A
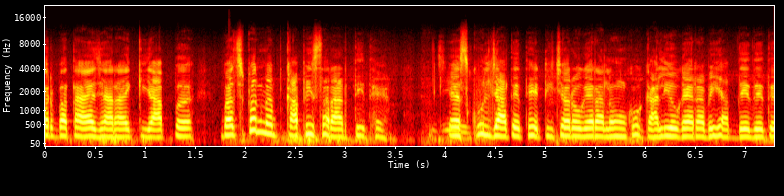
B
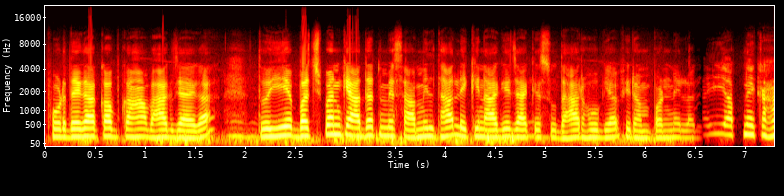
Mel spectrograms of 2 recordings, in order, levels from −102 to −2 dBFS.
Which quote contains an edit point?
B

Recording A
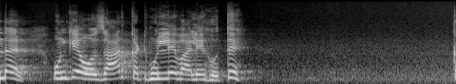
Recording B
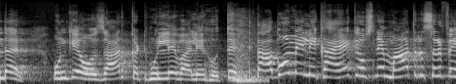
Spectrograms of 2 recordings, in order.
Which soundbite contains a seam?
B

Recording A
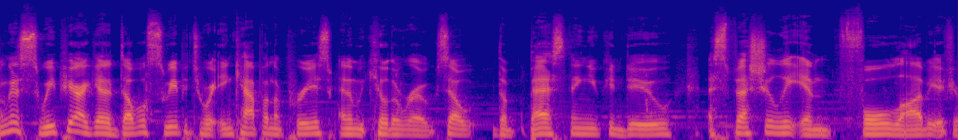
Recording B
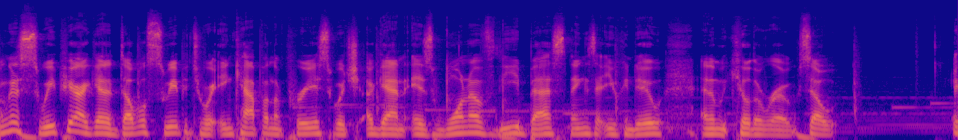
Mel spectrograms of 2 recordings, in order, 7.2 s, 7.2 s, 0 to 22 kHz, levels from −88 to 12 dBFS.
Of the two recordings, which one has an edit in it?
A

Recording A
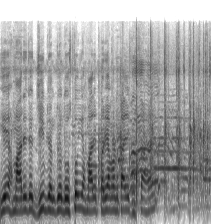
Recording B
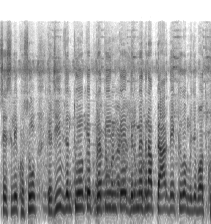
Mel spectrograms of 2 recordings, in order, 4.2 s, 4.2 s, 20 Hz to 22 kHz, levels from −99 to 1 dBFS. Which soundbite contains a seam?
B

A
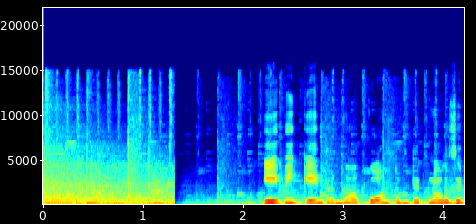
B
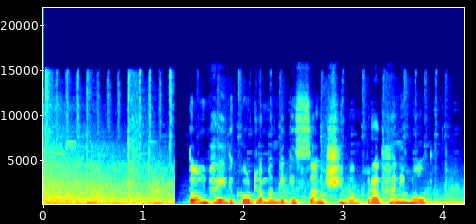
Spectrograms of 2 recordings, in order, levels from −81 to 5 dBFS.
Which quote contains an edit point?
B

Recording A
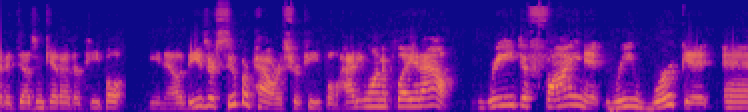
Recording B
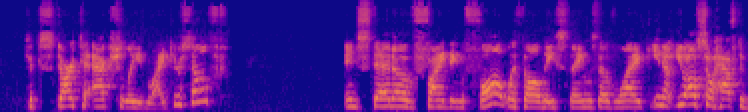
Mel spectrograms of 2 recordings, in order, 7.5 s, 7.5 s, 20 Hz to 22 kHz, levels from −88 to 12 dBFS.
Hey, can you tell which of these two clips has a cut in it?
A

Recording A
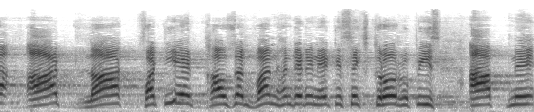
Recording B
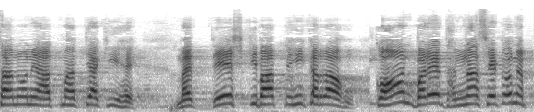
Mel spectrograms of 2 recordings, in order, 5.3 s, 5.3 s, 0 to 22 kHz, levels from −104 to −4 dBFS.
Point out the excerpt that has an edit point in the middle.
B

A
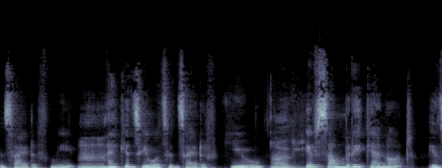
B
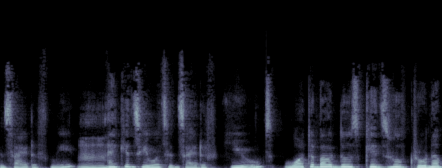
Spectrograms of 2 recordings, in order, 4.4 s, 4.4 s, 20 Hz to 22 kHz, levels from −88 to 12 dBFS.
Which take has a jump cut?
B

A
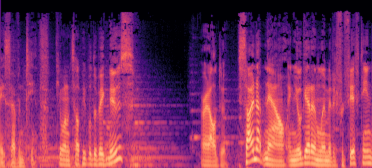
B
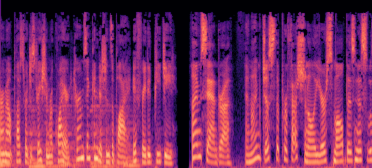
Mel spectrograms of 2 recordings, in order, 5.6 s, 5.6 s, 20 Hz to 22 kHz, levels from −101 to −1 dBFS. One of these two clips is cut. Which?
B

